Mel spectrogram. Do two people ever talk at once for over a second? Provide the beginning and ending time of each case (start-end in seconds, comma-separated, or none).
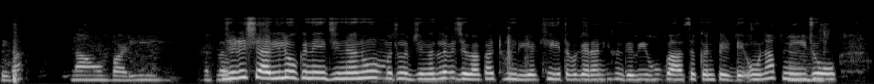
none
